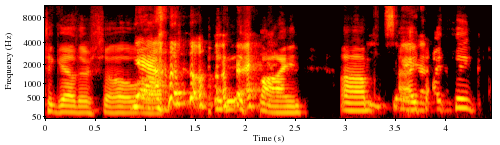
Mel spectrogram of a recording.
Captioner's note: laughs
